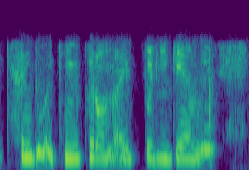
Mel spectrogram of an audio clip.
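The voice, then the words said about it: Baby voice. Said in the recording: “You talked in a baby voice? ... You went to baby voice, huh?”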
